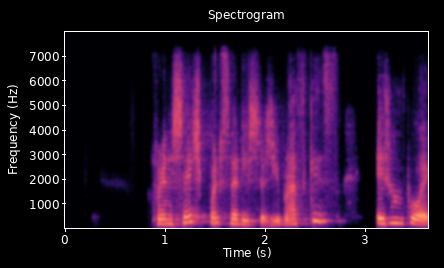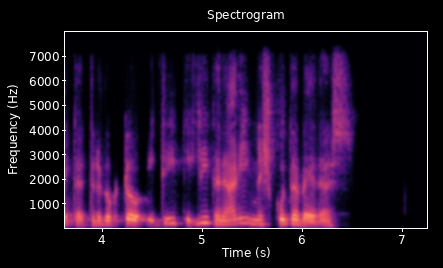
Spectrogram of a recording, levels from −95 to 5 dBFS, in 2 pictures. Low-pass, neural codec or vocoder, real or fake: 7.2 kHz; codec, 16 kHz, 1 kbps, X-Codec, HuBERT features, trained on general audio; fake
